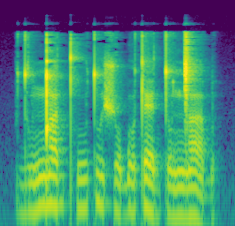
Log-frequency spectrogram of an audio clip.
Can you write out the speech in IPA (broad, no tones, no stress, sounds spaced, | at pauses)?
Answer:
d u ŋ͡ǃ a d t̪ʰ u tʷ ɨ ʃ o ɓ o t ɛ d t o ŋ͡ǀ a b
